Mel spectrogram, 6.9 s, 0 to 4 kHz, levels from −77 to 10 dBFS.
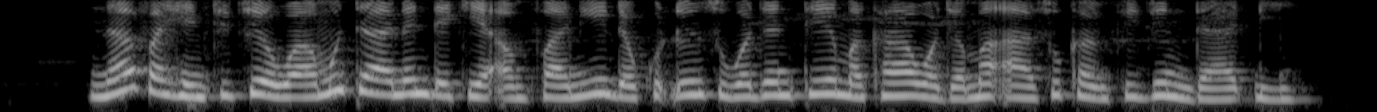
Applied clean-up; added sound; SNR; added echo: none; none; none; none.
